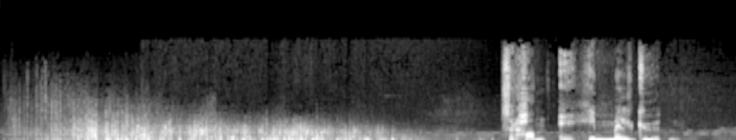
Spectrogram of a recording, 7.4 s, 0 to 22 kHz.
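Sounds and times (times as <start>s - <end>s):
heavy thunder rumbling with crackling roar and deep booms: 0.0s - 5.6s
speech: 5.1s - 6.9s.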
